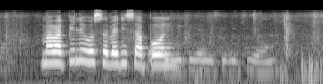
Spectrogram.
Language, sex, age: Southern Sotho, female, 22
